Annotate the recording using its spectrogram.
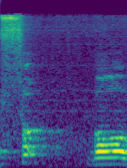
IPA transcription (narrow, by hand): ˈfʊʔbɔːo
